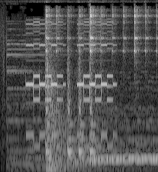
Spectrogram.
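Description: Electronic telephone ringing, a rapid two-tone warble heard in two bursts, over background music that comes in loudly with a held note about two-thirds of a second in.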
